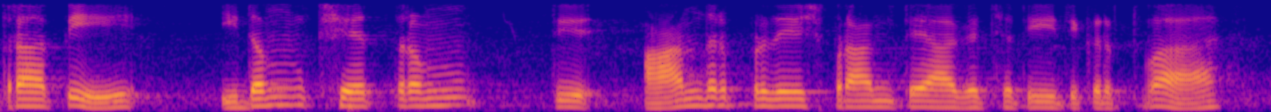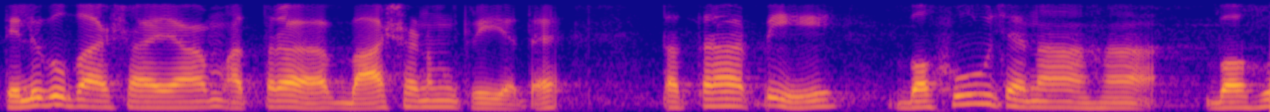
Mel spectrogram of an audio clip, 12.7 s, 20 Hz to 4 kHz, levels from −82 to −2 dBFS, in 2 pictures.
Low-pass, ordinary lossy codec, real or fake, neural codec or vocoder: 3.6 kHz; none; real; none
